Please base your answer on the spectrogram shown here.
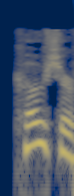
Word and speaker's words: kosher: Food that may be consumed according to halakha law is termed kosher in English, from the Ashkenazi pronunciation of the Hebrew term kasher, kasher meaning fit.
